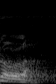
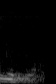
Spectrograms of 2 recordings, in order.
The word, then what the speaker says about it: اللہ: حرف اللہ کے پہلے اگر زبر یا پیش ہو تو حرف پورے منہ سے پڑھا جائے گا. ہوا اللہ، نصر اللہ. تو آپ نے دیکھا کہ پورے منہ سے بھرا ہوا منہ اللہ آپ تلفظ کریں گے. اور اگر اللہ کے پہلے اگر زیر ہے تو لفظ اللہ خالی منہ سے پڑھا جائے گا، جیسے بسم اللہ.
